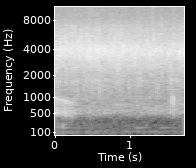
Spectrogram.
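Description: Steady, dense sizzling of tilapia frying in hot oil, continuous and close, with no talking.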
